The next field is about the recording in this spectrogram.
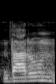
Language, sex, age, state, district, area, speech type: Bengali, male, 60+, West Bengal, Purulia, rural, read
